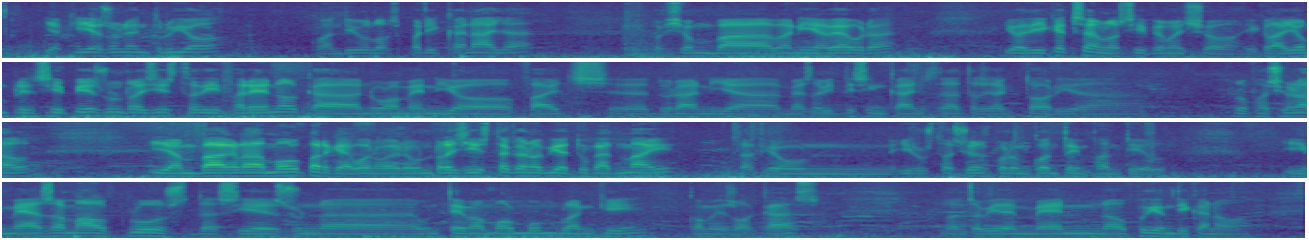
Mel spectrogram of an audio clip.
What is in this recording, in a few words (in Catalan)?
conte infantil; Sant Jordi, la princesa, la rosa i el drac és el títol del nou conte infantil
